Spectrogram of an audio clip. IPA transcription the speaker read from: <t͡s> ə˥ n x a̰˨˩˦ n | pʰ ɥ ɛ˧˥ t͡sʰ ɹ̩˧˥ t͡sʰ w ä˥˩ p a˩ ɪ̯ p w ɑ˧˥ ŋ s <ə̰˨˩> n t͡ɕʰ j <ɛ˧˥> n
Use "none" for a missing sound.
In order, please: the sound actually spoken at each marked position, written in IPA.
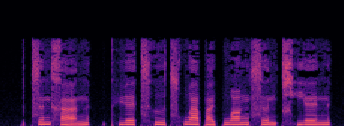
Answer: t͡s, ə̰˨˩, ɛ˥

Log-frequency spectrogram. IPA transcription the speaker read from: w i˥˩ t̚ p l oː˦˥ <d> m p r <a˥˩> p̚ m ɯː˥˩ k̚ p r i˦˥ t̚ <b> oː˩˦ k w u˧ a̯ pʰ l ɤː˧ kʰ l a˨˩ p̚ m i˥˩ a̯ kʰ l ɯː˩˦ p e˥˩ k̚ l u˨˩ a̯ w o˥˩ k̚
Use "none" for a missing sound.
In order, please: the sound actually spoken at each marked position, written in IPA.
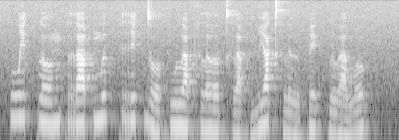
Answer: none, a˦˥, d

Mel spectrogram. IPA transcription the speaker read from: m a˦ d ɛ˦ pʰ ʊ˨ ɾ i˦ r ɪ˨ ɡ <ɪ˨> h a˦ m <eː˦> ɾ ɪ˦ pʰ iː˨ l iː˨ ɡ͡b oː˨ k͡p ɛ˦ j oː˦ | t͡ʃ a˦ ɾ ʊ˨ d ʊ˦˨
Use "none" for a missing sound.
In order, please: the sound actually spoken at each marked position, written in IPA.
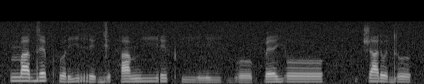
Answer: ɪ˨, iː˦

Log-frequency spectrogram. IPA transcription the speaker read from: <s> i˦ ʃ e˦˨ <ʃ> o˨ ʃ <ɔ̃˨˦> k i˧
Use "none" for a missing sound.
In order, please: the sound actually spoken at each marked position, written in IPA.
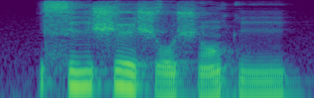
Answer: s, ʃ, ɔ̃˨˦

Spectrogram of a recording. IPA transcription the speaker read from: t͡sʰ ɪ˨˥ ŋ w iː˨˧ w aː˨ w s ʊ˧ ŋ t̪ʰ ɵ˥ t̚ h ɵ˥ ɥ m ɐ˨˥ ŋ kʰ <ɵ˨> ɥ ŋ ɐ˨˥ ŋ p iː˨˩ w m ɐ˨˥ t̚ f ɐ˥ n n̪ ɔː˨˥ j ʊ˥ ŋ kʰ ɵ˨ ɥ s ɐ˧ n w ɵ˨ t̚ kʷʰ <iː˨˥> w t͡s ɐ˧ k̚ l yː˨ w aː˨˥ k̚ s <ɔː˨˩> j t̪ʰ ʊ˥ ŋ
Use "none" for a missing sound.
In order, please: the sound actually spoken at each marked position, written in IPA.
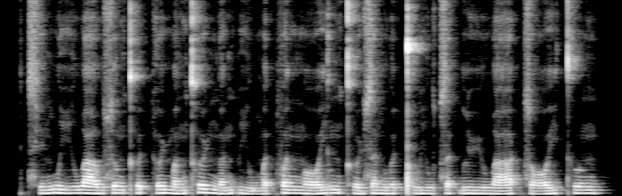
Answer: ɵ˥, iː˨, ɔː˨˥

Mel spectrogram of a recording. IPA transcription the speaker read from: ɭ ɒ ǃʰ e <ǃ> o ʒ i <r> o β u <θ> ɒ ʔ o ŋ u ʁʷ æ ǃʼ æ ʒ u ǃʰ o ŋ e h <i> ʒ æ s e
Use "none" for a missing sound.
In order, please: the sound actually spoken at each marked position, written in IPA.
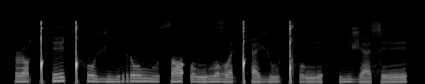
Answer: ǃʰ, r, θ, i

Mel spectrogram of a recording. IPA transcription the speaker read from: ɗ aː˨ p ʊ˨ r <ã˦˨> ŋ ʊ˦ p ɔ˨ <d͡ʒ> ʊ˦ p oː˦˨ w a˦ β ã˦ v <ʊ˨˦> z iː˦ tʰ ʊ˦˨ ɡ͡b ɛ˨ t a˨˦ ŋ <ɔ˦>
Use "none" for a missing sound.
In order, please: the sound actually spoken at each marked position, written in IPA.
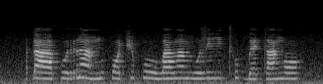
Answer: ã˦˨, t͡ʃ, ʊ˨˦, ɔ˦

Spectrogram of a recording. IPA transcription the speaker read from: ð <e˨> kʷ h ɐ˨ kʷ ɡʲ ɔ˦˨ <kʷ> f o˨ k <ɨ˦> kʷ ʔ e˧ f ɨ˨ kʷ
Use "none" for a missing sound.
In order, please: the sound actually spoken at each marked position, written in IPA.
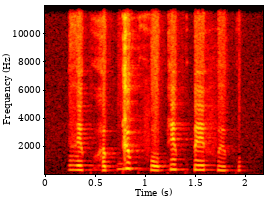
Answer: e˨, kʷ, e˦

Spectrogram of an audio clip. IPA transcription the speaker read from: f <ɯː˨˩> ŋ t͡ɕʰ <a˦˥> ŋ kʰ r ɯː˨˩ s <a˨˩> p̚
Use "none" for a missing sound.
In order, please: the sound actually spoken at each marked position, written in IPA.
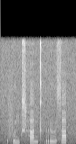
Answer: ɯ˨˩, a˨˩, a˥˩

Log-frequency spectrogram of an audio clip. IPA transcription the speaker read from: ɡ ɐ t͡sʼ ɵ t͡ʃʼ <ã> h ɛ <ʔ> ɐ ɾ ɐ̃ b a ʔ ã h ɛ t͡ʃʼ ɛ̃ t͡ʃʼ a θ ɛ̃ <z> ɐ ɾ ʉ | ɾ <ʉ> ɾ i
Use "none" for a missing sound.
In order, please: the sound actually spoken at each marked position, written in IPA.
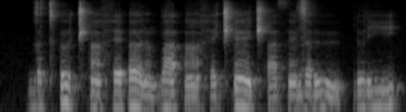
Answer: ã, ʔ, z, ʉ

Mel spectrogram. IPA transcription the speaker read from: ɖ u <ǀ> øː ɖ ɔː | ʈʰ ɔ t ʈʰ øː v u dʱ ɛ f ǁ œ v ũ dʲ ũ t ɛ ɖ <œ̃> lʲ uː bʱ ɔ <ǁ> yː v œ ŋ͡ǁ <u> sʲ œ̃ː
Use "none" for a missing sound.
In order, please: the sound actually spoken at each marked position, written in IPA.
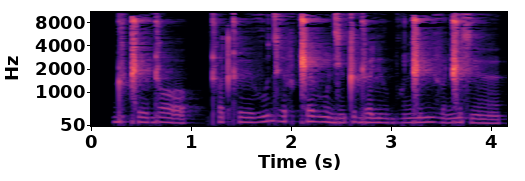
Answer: ǁ, œ, ŋ͡ǁ, u

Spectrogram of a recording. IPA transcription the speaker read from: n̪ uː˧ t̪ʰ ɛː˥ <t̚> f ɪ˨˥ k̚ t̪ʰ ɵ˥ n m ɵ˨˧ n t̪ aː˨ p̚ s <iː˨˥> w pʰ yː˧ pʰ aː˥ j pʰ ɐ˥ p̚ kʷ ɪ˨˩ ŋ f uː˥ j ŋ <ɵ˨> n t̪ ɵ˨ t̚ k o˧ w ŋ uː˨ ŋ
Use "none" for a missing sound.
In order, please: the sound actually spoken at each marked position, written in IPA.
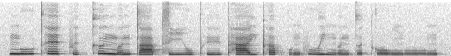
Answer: k̚, iː˧, ɵ˨

